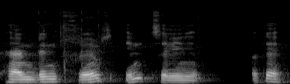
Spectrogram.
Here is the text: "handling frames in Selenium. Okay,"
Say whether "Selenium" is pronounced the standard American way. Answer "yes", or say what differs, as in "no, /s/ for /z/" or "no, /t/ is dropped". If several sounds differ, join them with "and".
no, /m/ is dropped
